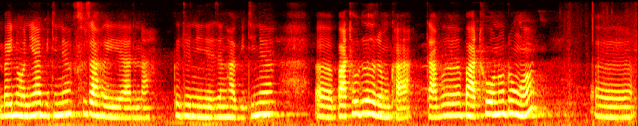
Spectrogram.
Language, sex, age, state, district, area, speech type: Bodo, female, 45-60, Assam, Baksa, rural, spontaneous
